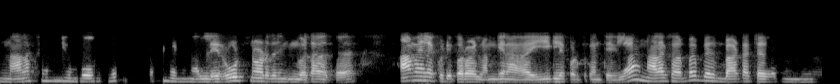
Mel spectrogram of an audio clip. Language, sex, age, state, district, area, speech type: Kannada, male, 60+, Karnataka, Bangalore Urban, urban, conversation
